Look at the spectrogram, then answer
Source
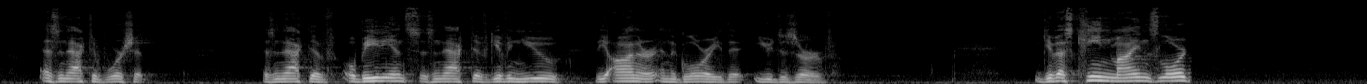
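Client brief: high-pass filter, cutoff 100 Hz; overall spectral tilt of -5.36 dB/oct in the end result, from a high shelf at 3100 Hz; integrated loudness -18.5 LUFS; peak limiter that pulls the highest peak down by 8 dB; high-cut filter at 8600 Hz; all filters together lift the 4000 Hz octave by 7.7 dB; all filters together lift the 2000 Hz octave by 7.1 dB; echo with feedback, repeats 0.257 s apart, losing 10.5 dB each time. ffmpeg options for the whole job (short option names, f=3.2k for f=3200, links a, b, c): -af "highpass=100,lowpass=8.6k,equalizer=f=2k:t=o:g=7,highshelf=f=3.1k:g=5,equalizer=f=4k:t=o:g=4,alimiter=limit=-13dB:level=0:latency=1,aecho=1:1:257|514|771:0.299|0.0896|0.0269,volume=7.5dB"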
